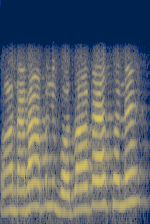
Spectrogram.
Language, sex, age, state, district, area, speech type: Assamese, female, 30-45, Assam, Nagaon, rural, conversation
